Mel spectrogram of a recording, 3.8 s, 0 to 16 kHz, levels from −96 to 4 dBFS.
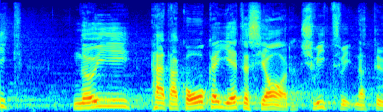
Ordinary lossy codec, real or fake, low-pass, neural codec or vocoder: none; real; 14.4 kHz; none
